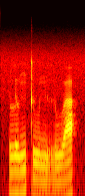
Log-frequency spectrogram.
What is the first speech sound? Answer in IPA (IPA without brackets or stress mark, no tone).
l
